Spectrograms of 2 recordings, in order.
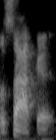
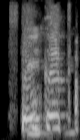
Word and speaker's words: Ahsoka: Ahsoka Tano? Ahsoka? Yeah. Oh, you got name wrong? You keep saying Osaka. I refuse to stand by and watch you butcher her name.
